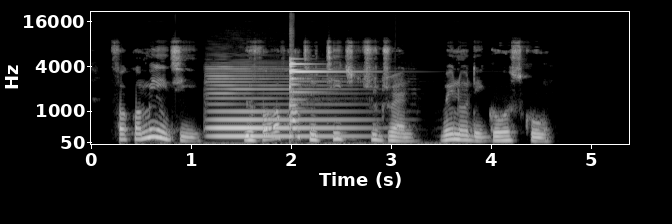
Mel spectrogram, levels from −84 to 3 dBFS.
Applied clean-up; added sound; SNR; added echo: none; Hammer / Chink, clink + Bowed string instrument; -4 dB; none.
